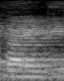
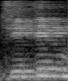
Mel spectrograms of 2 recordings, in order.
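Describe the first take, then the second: First: It begins with a 'k' sound, 'kai-tin'. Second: It begins with a 'ch' sound, 'chi-tin'. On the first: The speaker calls it right. "इसका उच्चारण है काइटिन" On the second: The speaker calls it wrong. "लेकिन चिटिन बोलते हैं लोग, चिटिन नहीं होता"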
